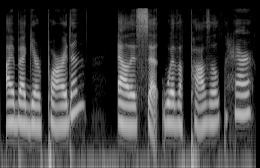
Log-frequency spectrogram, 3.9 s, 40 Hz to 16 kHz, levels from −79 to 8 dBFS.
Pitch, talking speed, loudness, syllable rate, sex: 215 Hz, 155 wpm, -18 LUFS, 5.0 syllables/s, female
